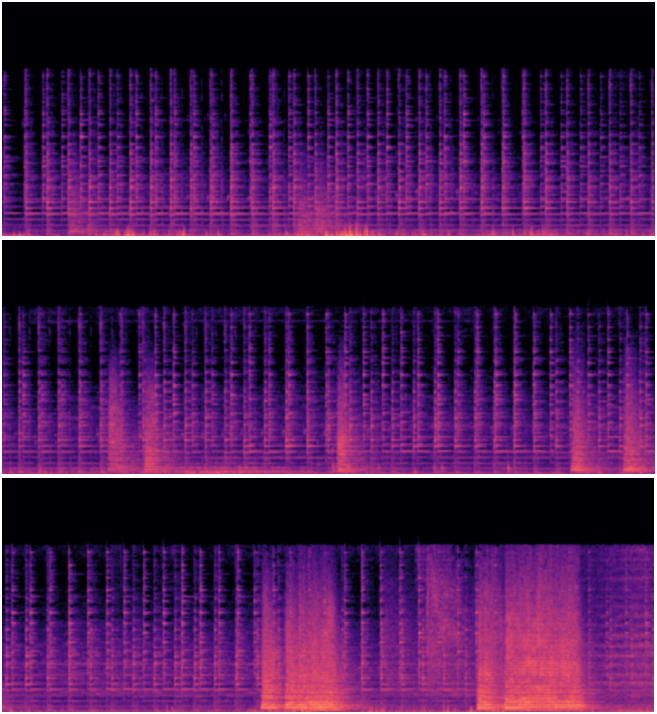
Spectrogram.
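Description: Railroad crossing bell ringing fast and steadily while an approaching BNSF freight train's diesel locomotive sounds its horn for the crossing: several blasts, the last two long and the loudest, near the end.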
